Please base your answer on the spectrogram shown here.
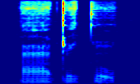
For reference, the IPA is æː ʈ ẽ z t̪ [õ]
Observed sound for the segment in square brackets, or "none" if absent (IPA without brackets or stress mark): õ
